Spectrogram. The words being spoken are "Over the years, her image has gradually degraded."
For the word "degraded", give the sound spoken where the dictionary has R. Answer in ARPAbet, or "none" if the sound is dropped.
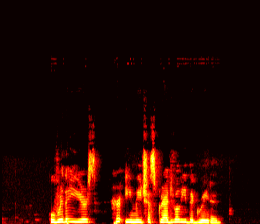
R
